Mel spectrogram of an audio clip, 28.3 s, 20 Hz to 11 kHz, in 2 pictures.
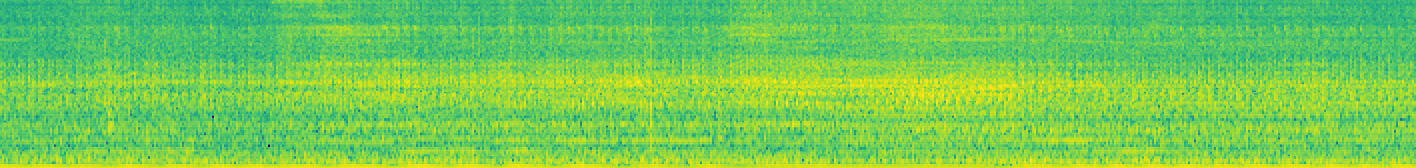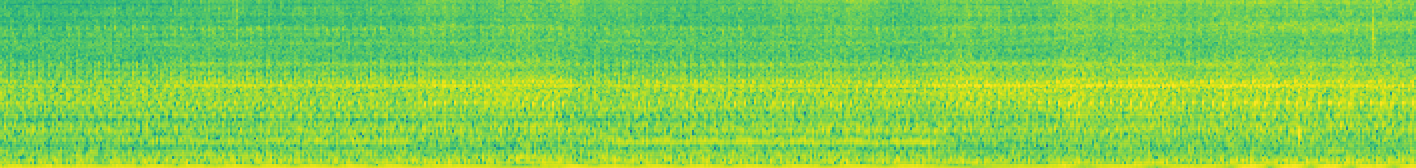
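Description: John Deere 325 skid steer loader's diesel engine running steadily while the loader picks up and lifts a round hay bale on a bale-slicer attachment.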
